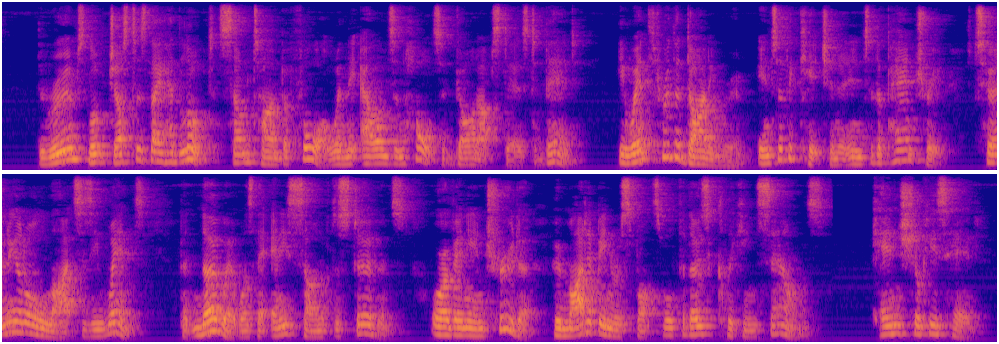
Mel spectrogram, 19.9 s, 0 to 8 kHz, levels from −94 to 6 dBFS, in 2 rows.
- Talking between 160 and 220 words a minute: Yes, average, 200 wpm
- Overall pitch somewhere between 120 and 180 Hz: Yes, low, 135 Hz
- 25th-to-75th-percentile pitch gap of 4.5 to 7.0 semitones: Yes, average, 5.3 semitones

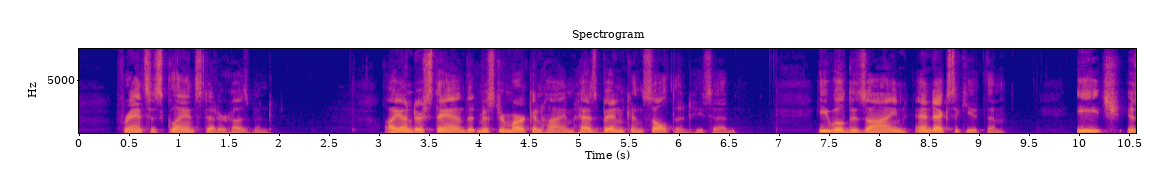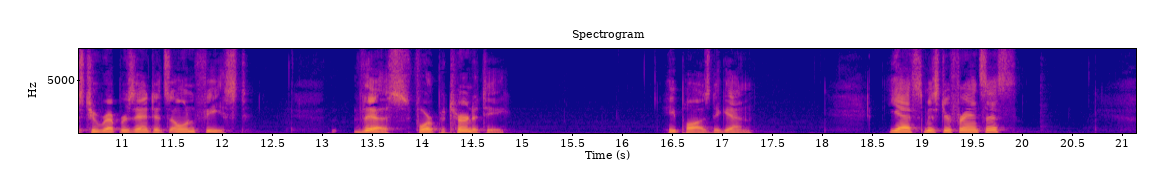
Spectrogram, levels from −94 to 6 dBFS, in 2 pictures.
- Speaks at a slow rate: Yes, slow, 110 wpm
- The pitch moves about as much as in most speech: No, wide, 8.2 semitones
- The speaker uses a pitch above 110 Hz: No, low, 105 Hz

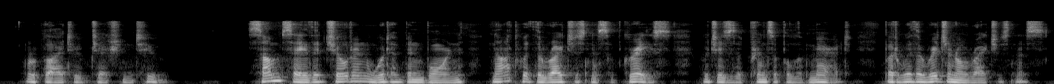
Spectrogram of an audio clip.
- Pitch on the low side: Yes, low, 110 Hz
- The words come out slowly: No, average, 155 wpm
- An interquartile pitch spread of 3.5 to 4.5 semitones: No, average, 2.9 semitones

